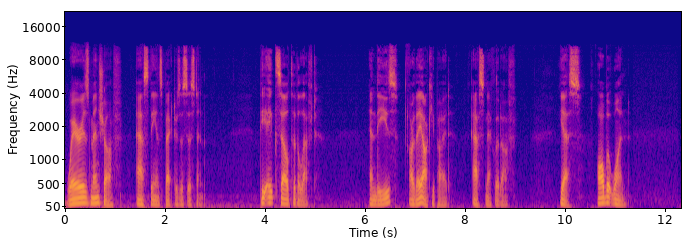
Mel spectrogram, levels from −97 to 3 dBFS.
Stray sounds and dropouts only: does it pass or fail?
pass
